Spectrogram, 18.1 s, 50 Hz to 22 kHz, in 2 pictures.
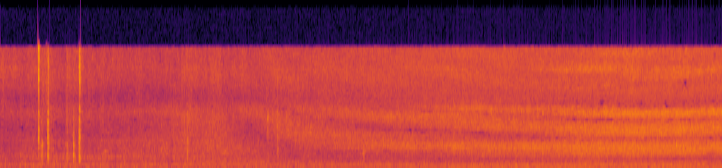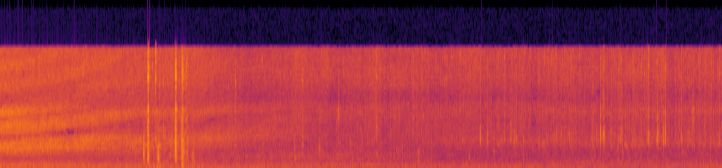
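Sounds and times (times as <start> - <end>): bicycle rolling and wind noise: 0.0 - 18.0
low engine hum: 0.0 - 18.0
sharp clicks: 0.4 - 1.2.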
